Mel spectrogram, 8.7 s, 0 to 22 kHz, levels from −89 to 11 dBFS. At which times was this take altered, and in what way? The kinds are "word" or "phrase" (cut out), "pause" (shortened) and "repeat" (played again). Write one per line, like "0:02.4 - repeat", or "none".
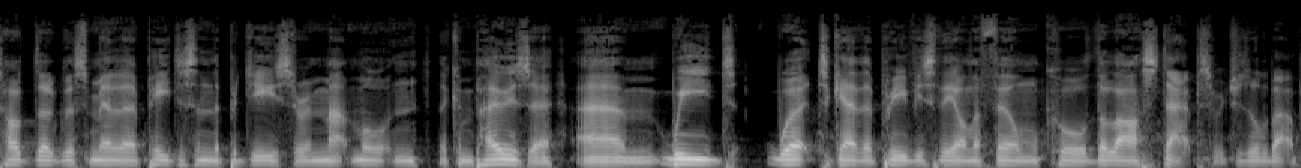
0:01.0 - word
0:02.9 - pause
0:03.7 - pause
